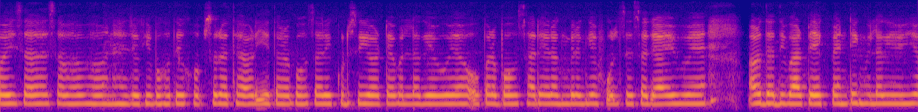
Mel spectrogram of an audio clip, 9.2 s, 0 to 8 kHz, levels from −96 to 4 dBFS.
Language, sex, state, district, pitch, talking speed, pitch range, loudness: Hindi, female, Bihar, Araria, 230 Hz, 255 wpm, 230-235 Hz, -27 LUFS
